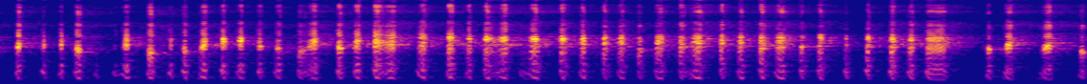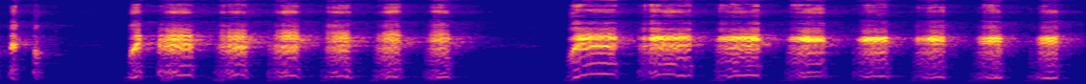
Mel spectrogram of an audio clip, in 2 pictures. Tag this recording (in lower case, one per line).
quack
